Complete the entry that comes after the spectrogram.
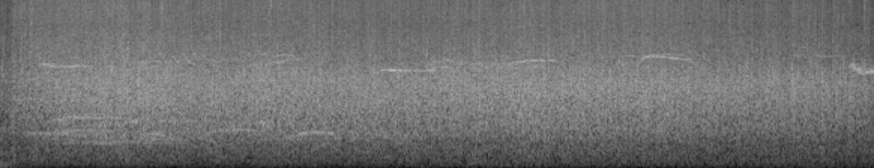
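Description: audience applause and cheering

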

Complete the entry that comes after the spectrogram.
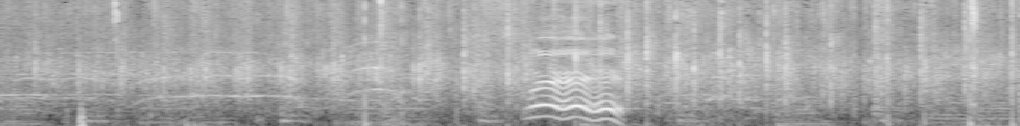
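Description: studio audience applause

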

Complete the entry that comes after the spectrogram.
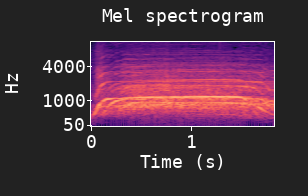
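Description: audience cheering and whooping

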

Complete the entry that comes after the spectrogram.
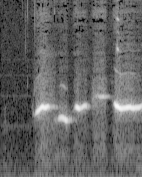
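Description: person whistling a song

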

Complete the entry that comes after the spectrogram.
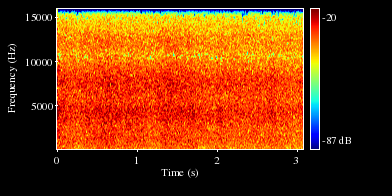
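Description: waterfall rushing water

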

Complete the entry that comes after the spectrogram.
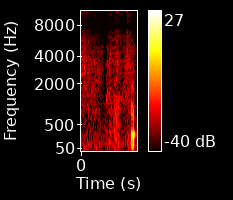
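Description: man snoring loudly

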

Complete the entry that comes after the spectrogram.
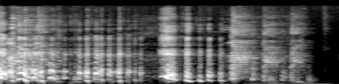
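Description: coughing

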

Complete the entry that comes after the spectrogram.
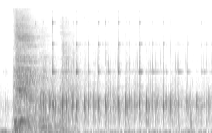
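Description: ice clinking

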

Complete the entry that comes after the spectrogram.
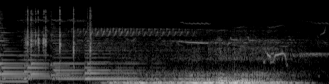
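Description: bear growling

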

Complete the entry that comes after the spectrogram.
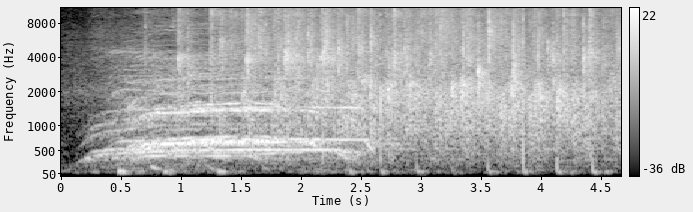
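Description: audience applauding and cheering

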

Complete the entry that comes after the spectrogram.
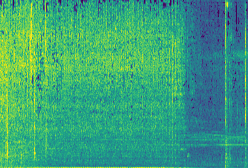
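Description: car engine idling

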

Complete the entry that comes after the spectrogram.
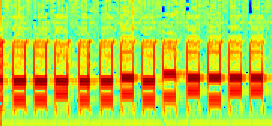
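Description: telephone keypad dialing tones

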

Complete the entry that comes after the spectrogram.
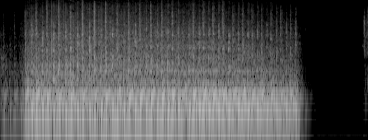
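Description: motorcycle engines revving

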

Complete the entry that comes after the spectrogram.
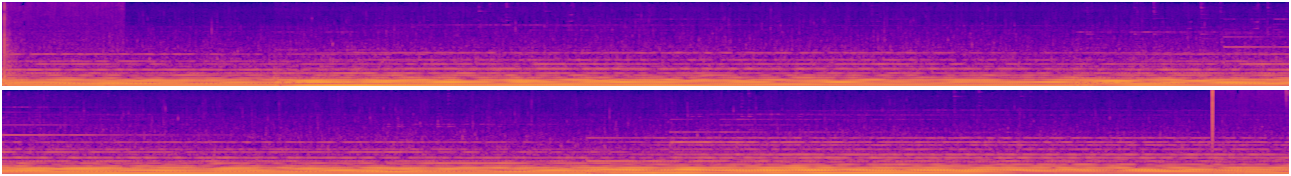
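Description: running shower water

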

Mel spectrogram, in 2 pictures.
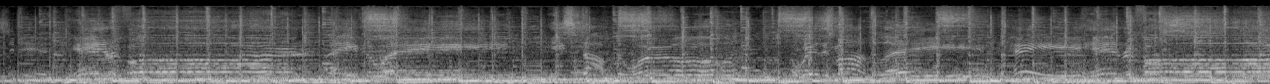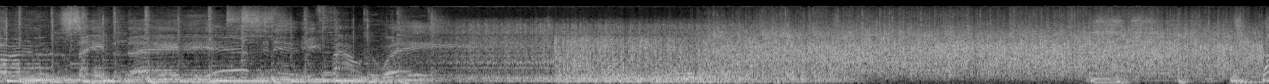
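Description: pop song played

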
